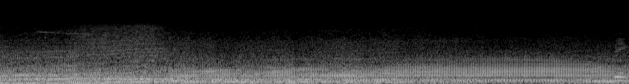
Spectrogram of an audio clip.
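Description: A motorcycle rumbles along a road during a ride, its engine droning loud and close with a rising then fading pitch as it passes.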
